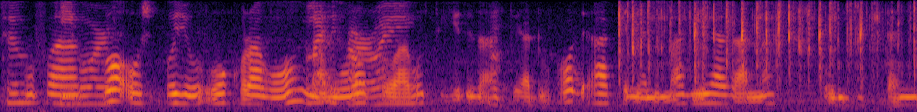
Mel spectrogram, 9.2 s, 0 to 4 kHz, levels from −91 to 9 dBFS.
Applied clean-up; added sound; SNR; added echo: none; Typing; 8 dB; none.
